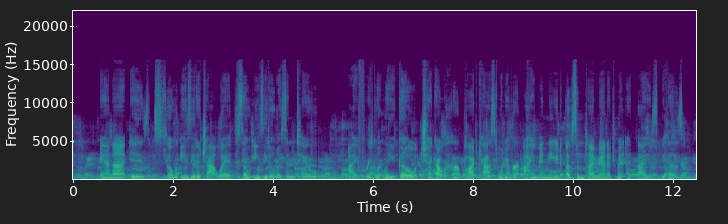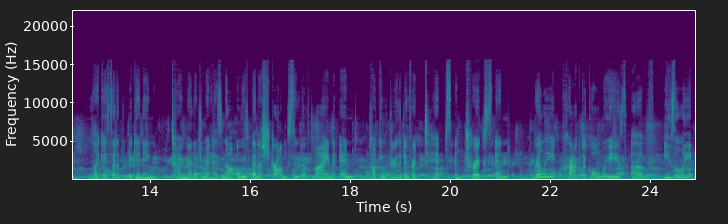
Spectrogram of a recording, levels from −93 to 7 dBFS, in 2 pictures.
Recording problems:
background chatter; loud; throughout; 4 voices, 9 dB below the speech
choppy; occasionally; 3% of the speech affected

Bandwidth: 15.5 kHz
